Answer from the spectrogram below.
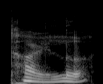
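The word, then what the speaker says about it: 泰勒: It's just that the R is dropped, so Taylor becomes Tai Le. This version arguably sounds closer to the original because they now both have 2 syllables.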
